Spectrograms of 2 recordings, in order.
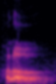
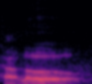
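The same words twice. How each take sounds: First: "हेलो" pitched higher and louder; bright hello. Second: "हेलो" lower and softer, falling; low hello. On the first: Teacher shows a lively "हेलो", higher and louder. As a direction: lift "हेलो" high and clear. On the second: Teacher shows a low, soft falling "हेलो". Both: Shown as a demonstration. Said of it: "अच्छे तरीके से बोलें".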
